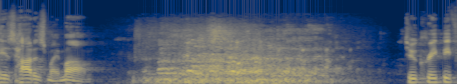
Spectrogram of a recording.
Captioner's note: audience laughs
